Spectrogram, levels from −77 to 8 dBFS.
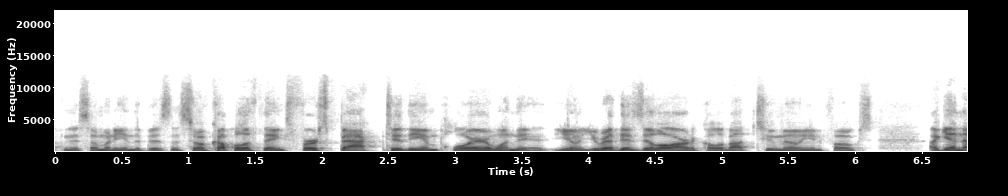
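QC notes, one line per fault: Throughout: clock drift between sender and receiver. The sender's clock is running about 2% slow, so the jitter buffer keeps draining and the receiver has to pad things out. That brings small timing hiccups at uneven intervals all through the clip.
0.12 to 6.78 s: repeated timing corrections. The receiver keeps slipping in tiny repeated pieces to stay in step, stretching the sound to about 98% speed and adding roughly 150 ms overall. The edits are small and irregularly spaced.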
